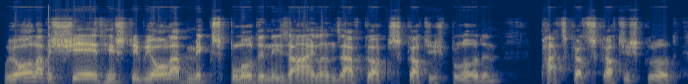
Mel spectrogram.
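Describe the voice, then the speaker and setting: A man's voice: mid-range voice, fairly even intonation, normal speed. A man with a Liverpool accent speaking as a political commentator in an impassioned discussion, emphatic and rhetorical, repeating phrases for effect. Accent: Liverpool Scouse. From Liverpool, England.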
